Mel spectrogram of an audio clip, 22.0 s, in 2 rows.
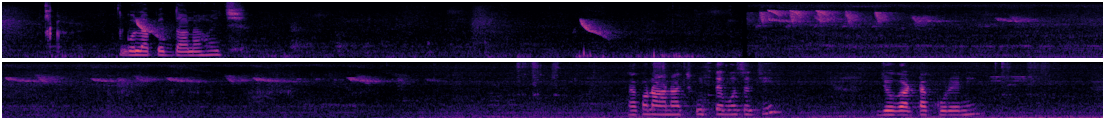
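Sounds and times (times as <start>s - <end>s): songbird whistling and chirping: 5.8s - 6.2s, 7.5s - 8.9s.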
